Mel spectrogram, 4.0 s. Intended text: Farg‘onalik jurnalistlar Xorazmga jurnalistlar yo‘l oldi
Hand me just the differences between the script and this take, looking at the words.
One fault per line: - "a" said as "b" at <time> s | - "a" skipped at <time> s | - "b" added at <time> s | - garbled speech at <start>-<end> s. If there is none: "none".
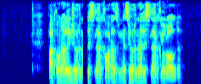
none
